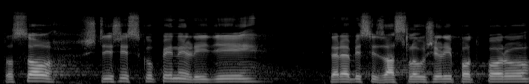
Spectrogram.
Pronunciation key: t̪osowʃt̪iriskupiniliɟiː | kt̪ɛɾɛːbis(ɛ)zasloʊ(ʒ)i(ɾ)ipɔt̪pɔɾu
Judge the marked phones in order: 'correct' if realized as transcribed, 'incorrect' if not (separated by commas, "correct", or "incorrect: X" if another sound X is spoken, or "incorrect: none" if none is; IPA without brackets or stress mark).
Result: incorrect: i, correct, incorrect: l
